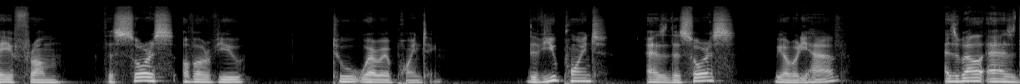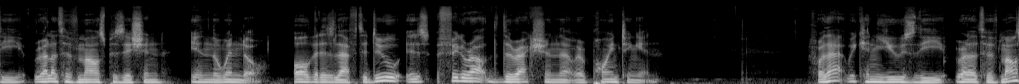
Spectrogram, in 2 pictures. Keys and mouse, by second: 5.4 click, 6.7-10.6 drag, 19.4 ctrl+space.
